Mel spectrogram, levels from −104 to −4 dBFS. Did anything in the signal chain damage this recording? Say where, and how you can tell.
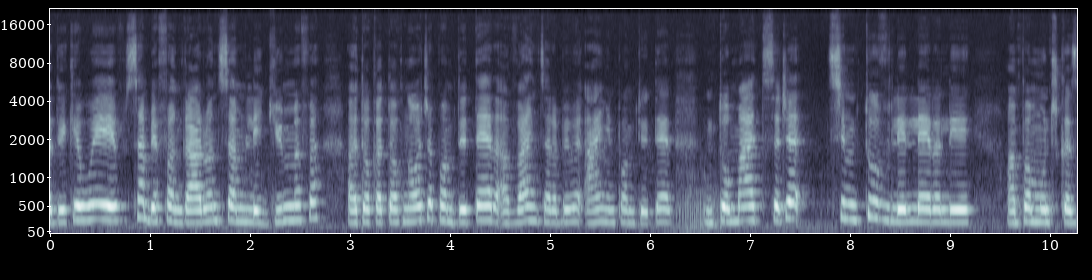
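Yes. Low bit depth without dither runs through the whole speech clip. Quiet passages turn gritty, and the grain tracks the signal, sitting about 40 dB below it. That points to likely truncation to roughly 9 bits at a sample-format conversion, with no dither.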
